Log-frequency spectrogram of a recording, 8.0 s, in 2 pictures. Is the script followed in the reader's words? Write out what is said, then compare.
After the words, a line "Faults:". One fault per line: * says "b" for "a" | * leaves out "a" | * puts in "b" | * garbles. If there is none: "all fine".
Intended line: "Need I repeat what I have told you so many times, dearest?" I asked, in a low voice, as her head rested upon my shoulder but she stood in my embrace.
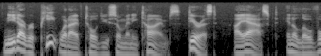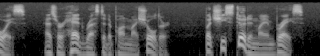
"Need I repeat what I have told you so many times, dearest?" I asked, in a low voice, as her head rested upon my shoulder but she stood in my embrace.
Faults:
all fine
